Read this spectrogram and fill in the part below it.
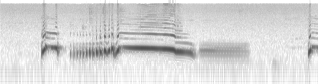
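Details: Morning song of a puter pelung dove, a crisp note and a fast rolling trill leading into a long, smooth coo that falls at the end, trailed by a soft low hum and a new phrase beginning.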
